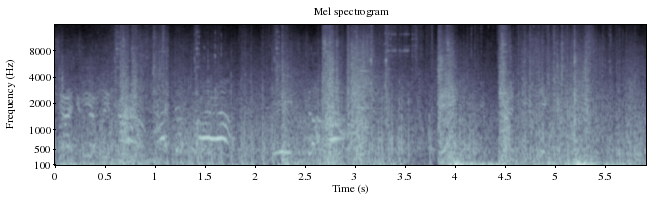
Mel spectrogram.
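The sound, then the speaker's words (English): A grenade explosion in a video game sounds as deep booming thuds in the later seconds, amid a clatter of rapid gunfire bursts, with voices talking over the action. “Alright, I'm sending it. Grenade out!”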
